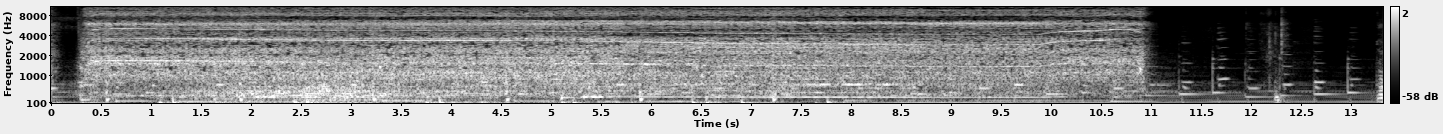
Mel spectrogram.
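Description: A power drill fitted with a freshly sharpened twist bit bores into wood with a loud, steady high whine for about ten seconds, then cuts off, leaving a low hum and a few faint clicks.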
